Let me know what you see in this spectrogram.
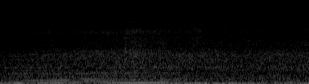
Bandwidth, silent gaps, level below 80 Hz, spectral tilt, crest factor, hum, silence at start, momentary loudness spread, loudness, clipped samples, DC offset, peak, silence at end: over 20 kHz; none; -54 dBFS; -4.5 dB/octave; 14 dB; none; 0 s; 5 LU; -52 LUFS; under 0.1%; under 0.1%; -36 dBFS; 0 s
